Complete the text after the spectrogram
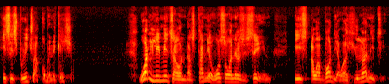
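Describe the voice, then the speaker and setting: An older man, a guest minister telling his testimony slowly and earnestly in a studio interview, often adding "you know". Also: fairly high pitch, animated, a little mellow. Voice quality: gravelly, husky. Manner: slow, earnest storytelling with many "you know" asides. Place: television studio, seated on a set. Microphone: stand microphone in front of him.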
